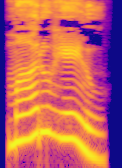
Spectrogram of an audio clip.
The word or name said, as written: ಮಾರುಹೇಳು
